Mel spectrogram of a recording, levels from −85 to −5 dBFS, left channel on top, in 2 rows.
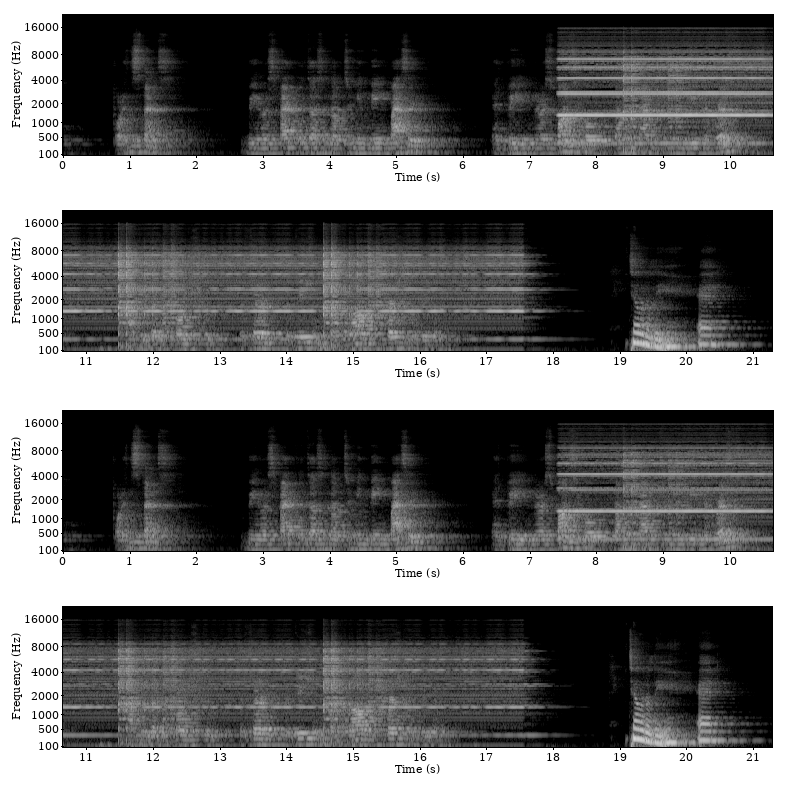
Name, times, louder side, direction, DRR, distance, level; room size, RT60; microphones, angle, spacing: voice 1, 0.8-1.6 2.7-5.3 6.4-10.2 11.6-12.9 13.3-16.3, equal, 15° right, -5 dB, 2.4 m, -40 dB
sound 1, 7.4-17.6, left 4 dB, 20° left, 0.6 m, -31 dB
voice 2, 19.1-20.6, right 2 dB, 30° right, 5 dB, 0.3 m, -30 dB
10.5 x 4.1 x 4.4 m, 1.4 s
head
